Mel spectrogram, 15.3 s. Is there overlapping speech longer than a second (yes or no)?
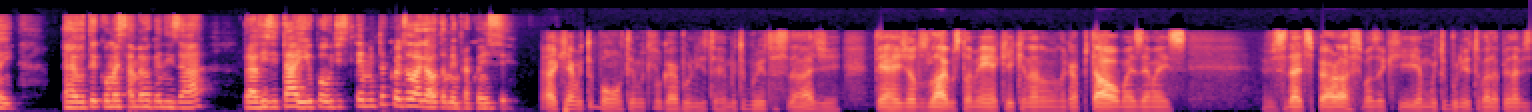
no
